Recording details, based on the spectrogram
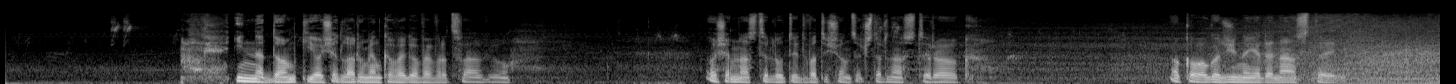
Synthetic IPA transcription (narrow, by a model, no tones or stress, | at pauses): inːɛd̪ɔmkʲiɔɕɛd̪laɾumʲankɔvɛɡɔvɛvɾɔt̪swavʲju | ɔɕɛmnast̪ɘlut̪ɘd̪vat̪ɘɕɔnt̪sɛt͡ʂt̪ɛɾnast̪ɘɾɔk | ɔkɔwɔɡɔd͡ʑinɘjɛd̪ɛnast̪ɛj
